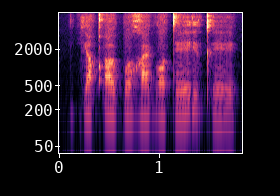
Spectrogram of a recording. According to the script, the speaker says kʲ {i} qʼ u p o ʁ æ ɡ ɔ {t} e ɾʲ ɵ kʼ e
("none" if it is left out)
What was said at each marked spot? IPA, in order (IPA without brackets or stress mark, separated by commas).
e, t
